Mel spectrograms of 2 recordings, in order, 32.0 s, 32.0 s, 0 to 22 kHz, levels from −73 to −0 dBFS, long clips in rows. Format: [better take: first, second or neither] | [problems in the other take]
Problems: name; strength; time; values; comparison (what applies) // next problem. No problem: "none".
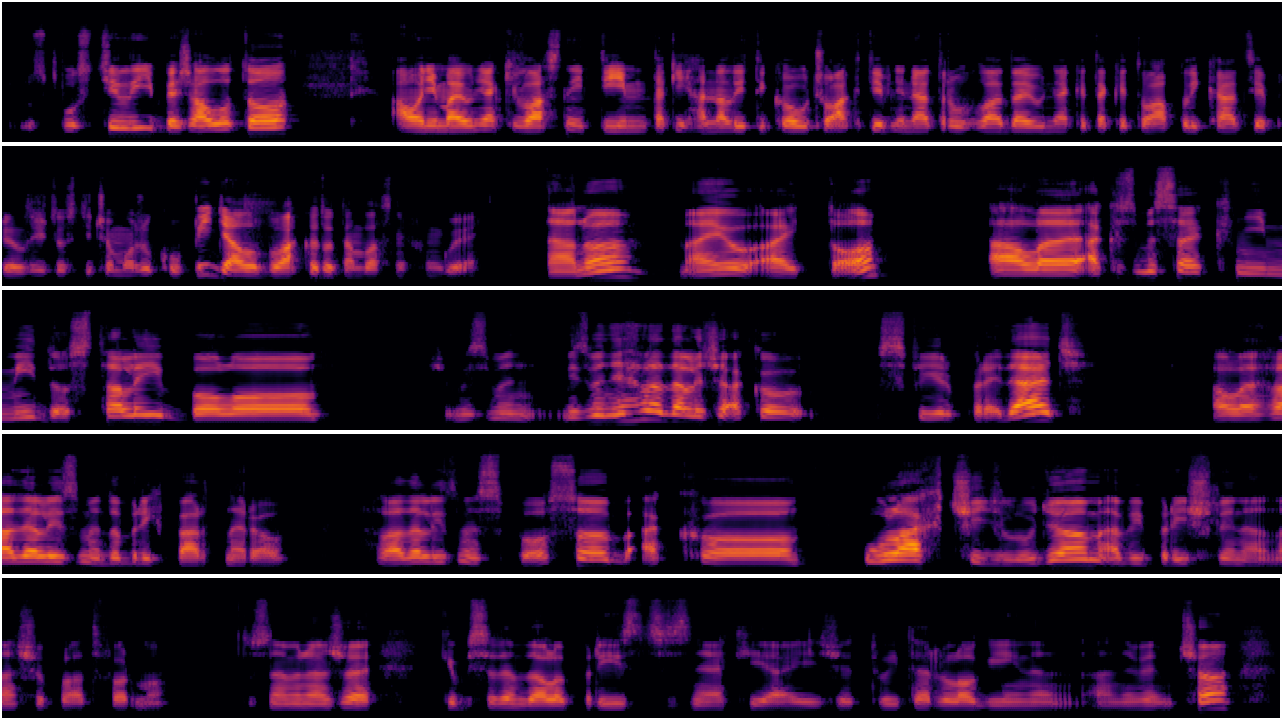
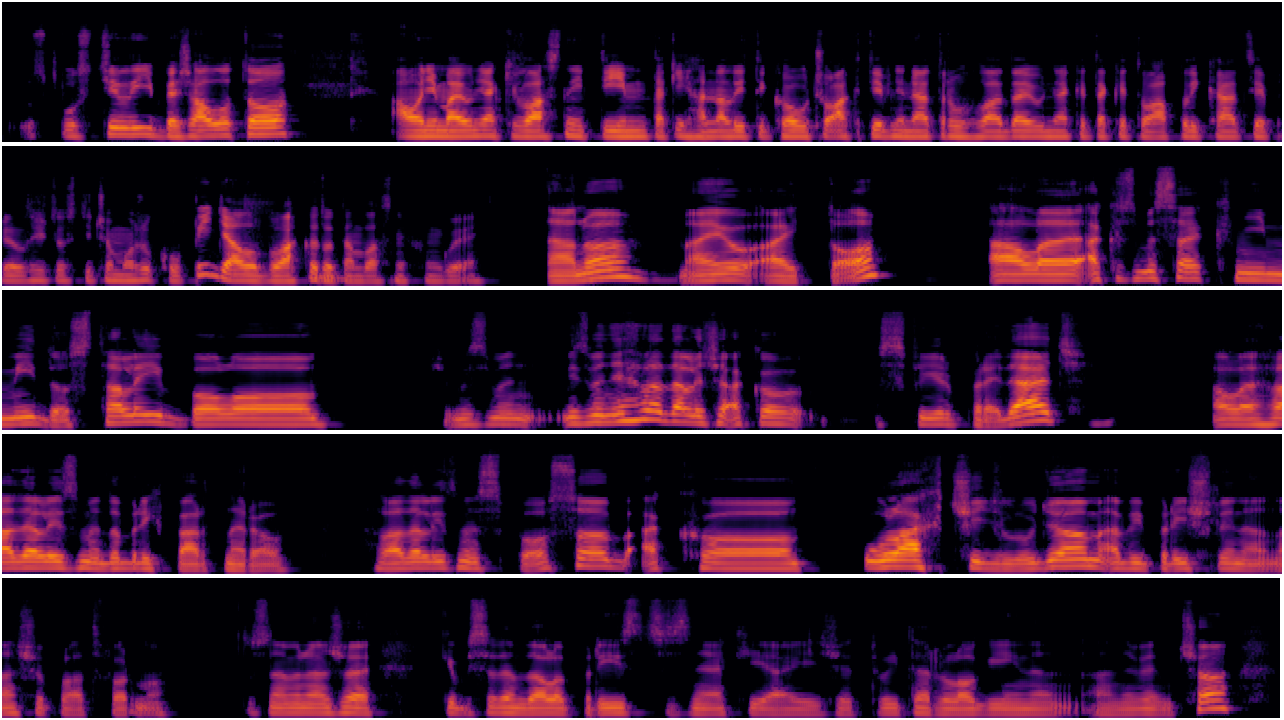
second | thin; very; fading below 350 Hz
